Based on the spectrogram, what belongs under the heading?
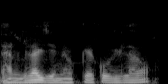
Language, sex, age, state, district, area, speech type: Assamese, male, 60+, Assam, Kamrup Metropolitan, urban, spontaneous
